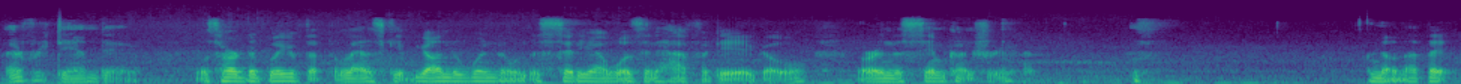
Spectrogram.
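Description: A young man with a casual, halting, sweary manner reading a visual novel aloud and commenting as he plays. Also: lowish voice, fairly even intonation, gravelly, warm tone. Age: young adult. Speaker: let's play streamer. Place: small room at home. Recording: dull lo-fi mic with faint noise.

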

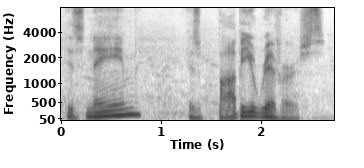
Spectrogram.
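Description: A man's voice: on the low side, sing-song, slow, darkish tone. A man voicing a respectful, starstruck young wrestling fan, hesitant and polite. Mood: hesitant, earnest.

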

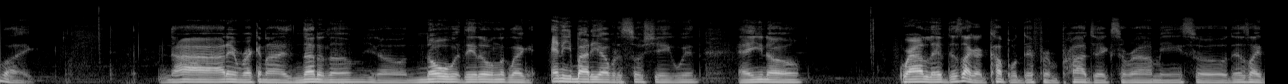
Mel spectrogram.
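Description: A man's voice: fairly low pitch, dark tone. A young man from Brooklyn, telling a story in casual, slangy, laid-back talk for a vlog. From Brooklyn, New York. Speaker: motovlogger.

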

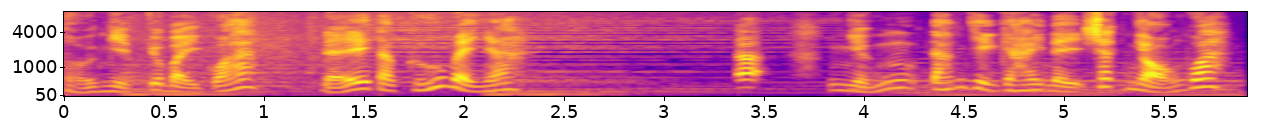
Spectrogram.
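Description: A humble young peasant in a cartoon. He is gentle and earnest, with a lively, swinging pitch over music. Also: moderate pace. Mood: gentle, caring. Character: kind, humble young orphan peasant man. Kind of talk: cartoon dialogue.

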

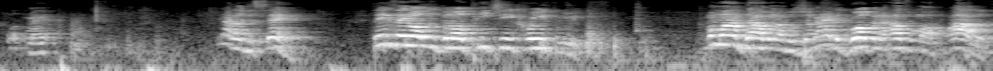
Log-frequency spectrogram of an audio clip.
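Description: Casting: male actor as angry young abusive boyfriend, very high emphatic voice, self-justifying stage monologue, distant echoey pickup. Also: expressive, moderate pace, pauses often, sharp tone, a little hiss or hum, full character voice. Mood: agitated, defensive. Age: young adult. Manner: defiant, slangy, emphatic. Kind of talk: stage play acting, emotional monologue. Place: indoor theater stage. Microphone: distant camera. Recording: echoey theater stage, recorded from far off.

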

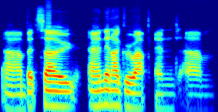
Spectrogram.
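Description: A man in his forties with an Australian accent, talking as a guest in a casual podcast interview in a halting, reflective way. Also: medium pitch, little pitch movement, clear, resonant tone, dry recording. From country New South Wales, Australia. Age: 40s. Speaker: interview guest, schoolteacher and author.

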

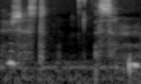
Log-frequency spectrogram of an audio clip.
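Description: A young woman whispers softly and breathily up close, gently soothing and reassuring in an ASMR girlfriend comfort roleplay. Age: young adult. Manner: soothing, gentle, reassuring, repeating words slowly. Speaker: ASMR performer. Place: small quiet indoor room. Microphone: close to the mic.

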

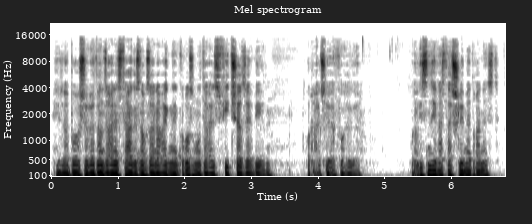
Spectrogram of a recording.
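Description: Deep, dry, sardonic department head. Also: male voice, fairly even intonation, mellow, husky. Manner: ironic, measured, schoolmasterly. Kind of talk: German radio play acting.

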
